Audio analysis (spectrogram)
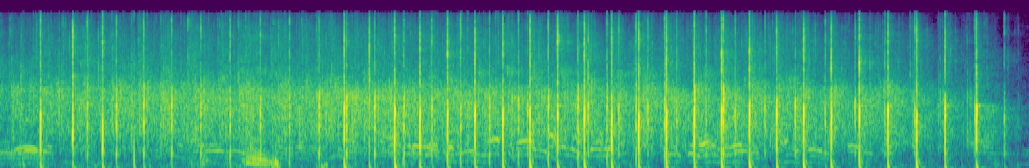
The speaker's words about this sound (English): Well, I believe that clap offering was for all of them.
